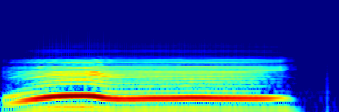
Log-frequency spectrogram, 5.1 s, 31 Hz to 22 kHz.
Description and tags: SM58 VOCBASS 1
Nice Tone Testing My New Mic.
1, bass, beatbox, creative, dubstep, mouth, note, sample, shure, sm58, two, vocal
